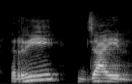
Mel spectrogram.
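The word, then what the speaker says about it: resign: রি জাইন, যেমন বলে না অমুক চাকরি থেকে মিস্টার সুমন বা মিস্টার অমুক ডিজাইন দিয়েছে।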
